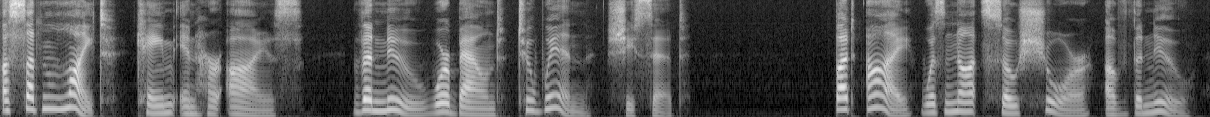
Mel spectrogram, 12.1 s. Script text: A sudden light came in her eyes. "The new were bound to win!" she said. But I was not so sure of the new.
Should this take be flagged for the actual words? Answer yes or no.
no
